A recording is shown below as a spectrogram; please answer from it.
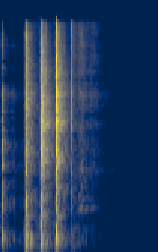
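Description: Handling noise from a heavy network switch being turned over in the hands: a click and then three or four sharp knocks within the first second.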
